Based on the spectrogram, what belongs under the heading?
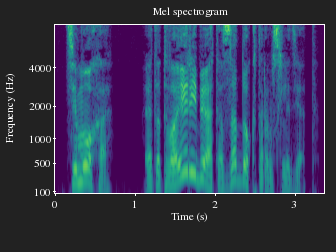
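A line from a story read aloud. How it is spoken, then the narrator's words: Master's bark. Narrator (Russian): рявкнул хозяин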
